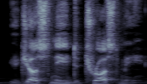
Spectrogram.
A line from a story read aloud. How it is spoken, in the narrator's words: he said, and then his voice deepened, sticking in his throat as the words came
